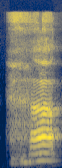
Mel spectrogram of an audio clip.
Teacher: हमजा हा जो बिल्कुल आपके इब्तिदाई हलक से निकलता है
